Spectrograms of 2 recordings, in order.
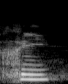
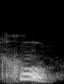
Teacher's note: Kha and ghain, both these letters are from the top part of the throat, but you can hear the difference.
